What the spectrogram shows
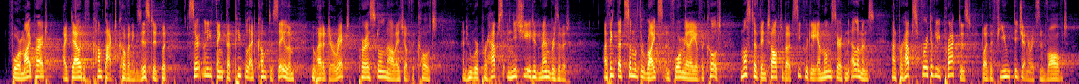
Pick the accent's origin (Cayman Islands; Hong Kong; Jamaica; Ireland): Ireland; as an Irish person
